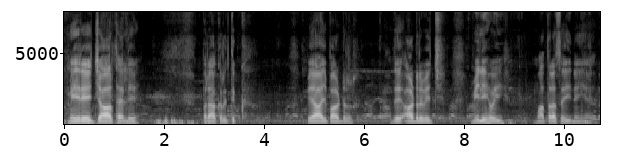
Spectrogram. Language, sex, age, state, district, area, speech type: Punjabi, male, 18-30, Punjab, Hoshiarpur, rural, read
